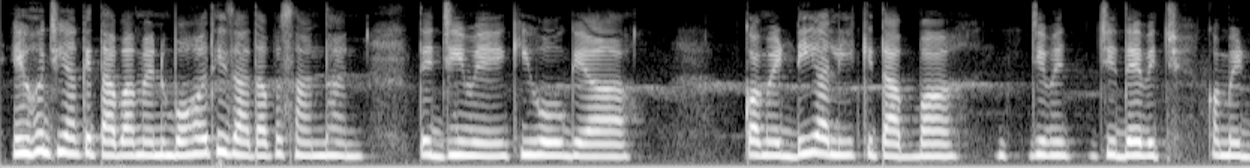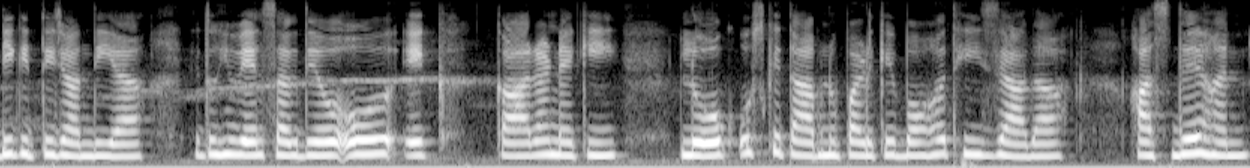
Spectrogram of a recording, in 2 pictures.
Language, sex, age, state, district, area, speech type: Punjabi, female, 18-30, Punjab, Pathankot, urban, spontaneous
